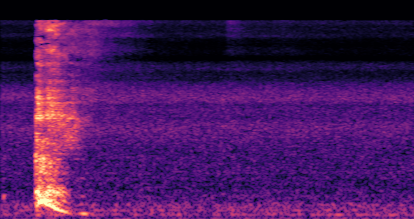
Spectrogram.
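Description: A man clears his throat once, a short harsh burst falling in pitch, about half a second in, followed by a faint steady background hum.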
